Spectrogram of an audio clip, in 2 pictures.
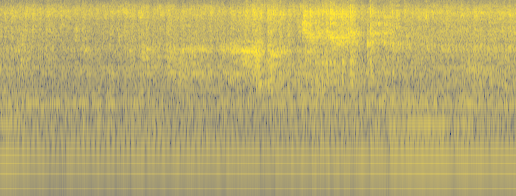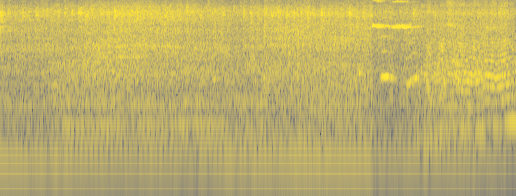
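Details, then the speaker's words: Garage door opener before lubricating the rollers and joints: steady motor hum under a rough ratcheting rattle about four per second as the door travels; likely dry, unlubricated rollers and hinges, much quieter after spraying Royal Purple MaxFilm. "That's uh And that's just that's just me spinning it with no load. Um that uh that's why uh um that's why it's so dang loud going up."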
